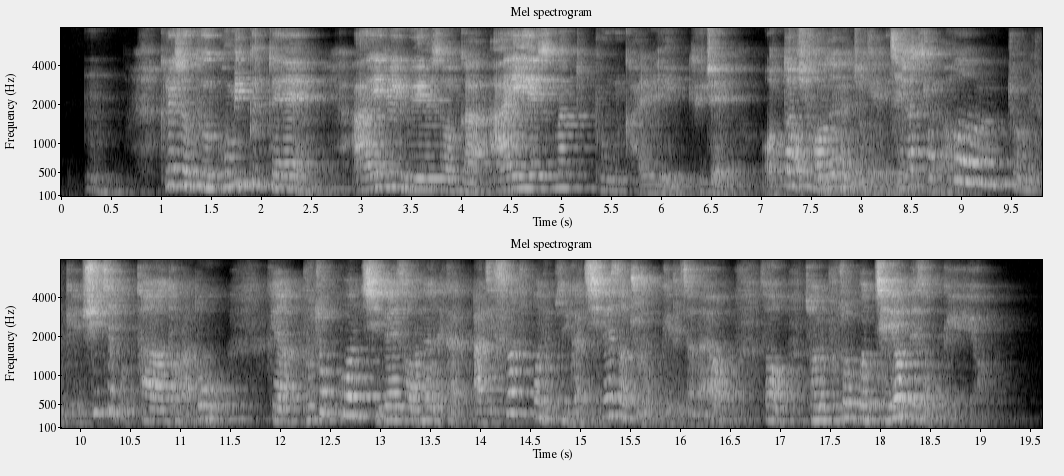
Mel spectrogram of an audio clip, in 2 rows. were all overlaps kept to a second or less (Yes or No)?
No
